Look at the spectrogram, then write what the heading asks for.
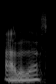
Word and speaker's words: Adidas: Adidas. Adidas. Adidas, however you want to pronounce it, wherever in the world you are, but in Australia it's Adidas to us.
